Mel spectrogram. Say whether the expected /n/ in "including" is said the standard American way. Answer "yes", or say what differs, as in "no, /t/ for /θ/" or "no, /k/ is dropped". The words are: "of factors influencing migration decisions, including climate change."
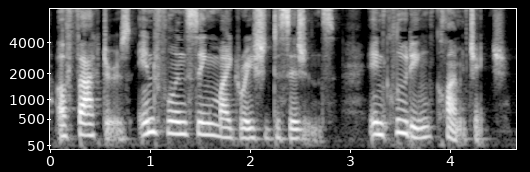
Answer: yes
